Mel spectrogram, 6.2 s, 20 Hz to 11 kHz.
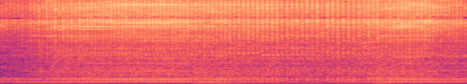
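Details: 1986 Chevy S10 2.8 V6 idling: light, fairly even tapping about four per second over a buzzy hum, like a card in bicycle spokes, too light for rod knock; changes with clutch pedal, owner suspects worn clutch, unconfirmed.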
